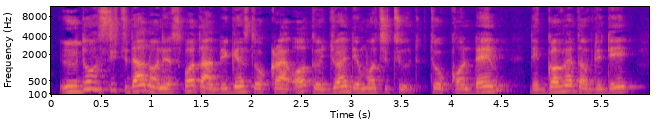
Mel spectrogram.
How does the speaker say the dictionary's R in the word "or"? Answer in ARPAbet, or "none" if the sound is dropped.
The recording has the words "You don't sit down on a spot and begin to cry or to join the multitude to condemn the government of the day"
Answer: L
